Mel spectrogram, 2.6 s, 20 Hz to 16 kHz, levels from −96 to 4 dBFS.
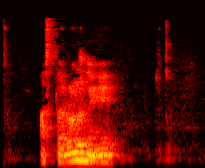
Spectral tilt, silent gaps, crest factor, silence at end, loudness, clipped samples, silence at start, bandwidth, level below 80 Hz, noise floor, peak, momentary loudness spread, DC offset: -5.5 dB/octave; none; 18 dB; 0.45 s; -33 LUFS; under 0.1%; 0.5 s; 11.5 kHz; -76 dBFS; -67 dBFS; -18 dBFS; 11 LU; under 0.1%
